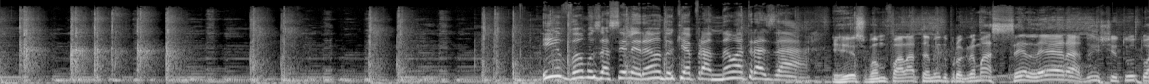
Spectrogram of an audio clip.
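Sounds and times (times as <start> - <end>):
rhythmic clapping: 0.0 - 8.1
catira music: 0.0 - 8.2
speech: 5.4 - 11.4.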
